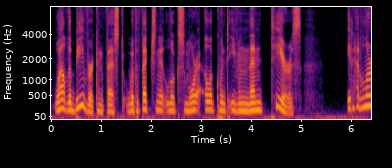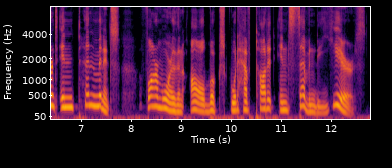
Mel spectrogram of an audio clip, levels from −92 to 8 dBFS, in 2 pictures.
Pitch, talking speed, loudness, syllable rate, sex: 170 Hz, 140 wpm, -19 LUFS, 4.3 syllables/s, male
